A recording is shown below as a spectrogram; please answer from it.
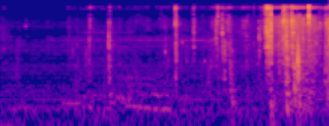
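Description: Faint scattered clicks and light scraping from handling plastic tubs in a snake rack, with a louder rustle near the end.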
